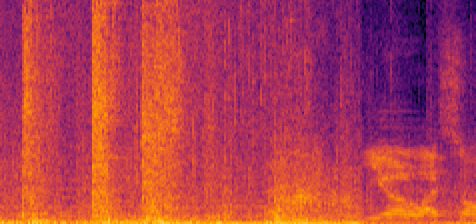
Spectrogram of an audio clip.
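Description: Gunfire and blows crack loudly in a fight.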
